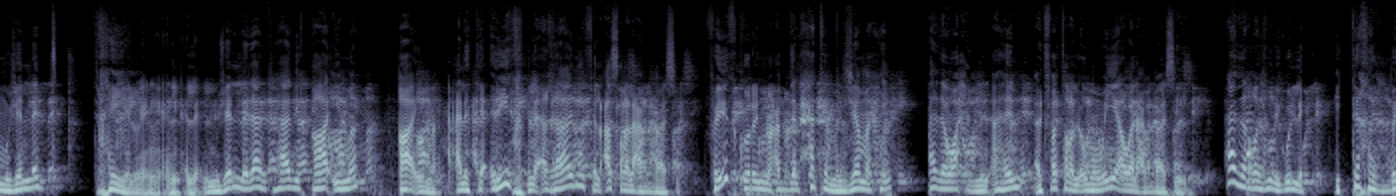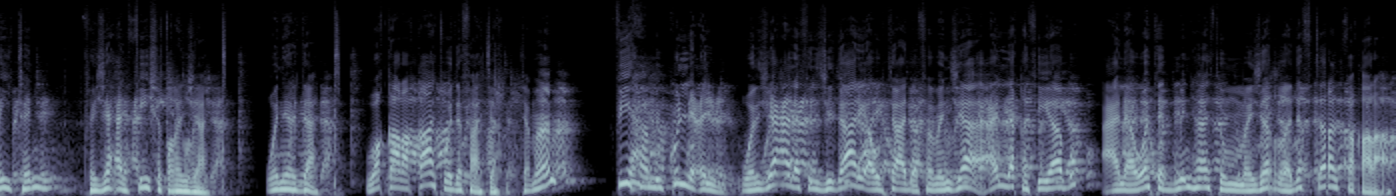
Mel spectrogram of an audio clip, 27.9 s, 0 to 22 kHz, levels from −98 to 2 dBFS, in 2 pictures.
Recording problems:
echo of what is said; strong; throughout; 170 ms later, 10 dB below the speech
muffled; very; fading above 2.5 kHz
abrupt cut into speech; at the start

